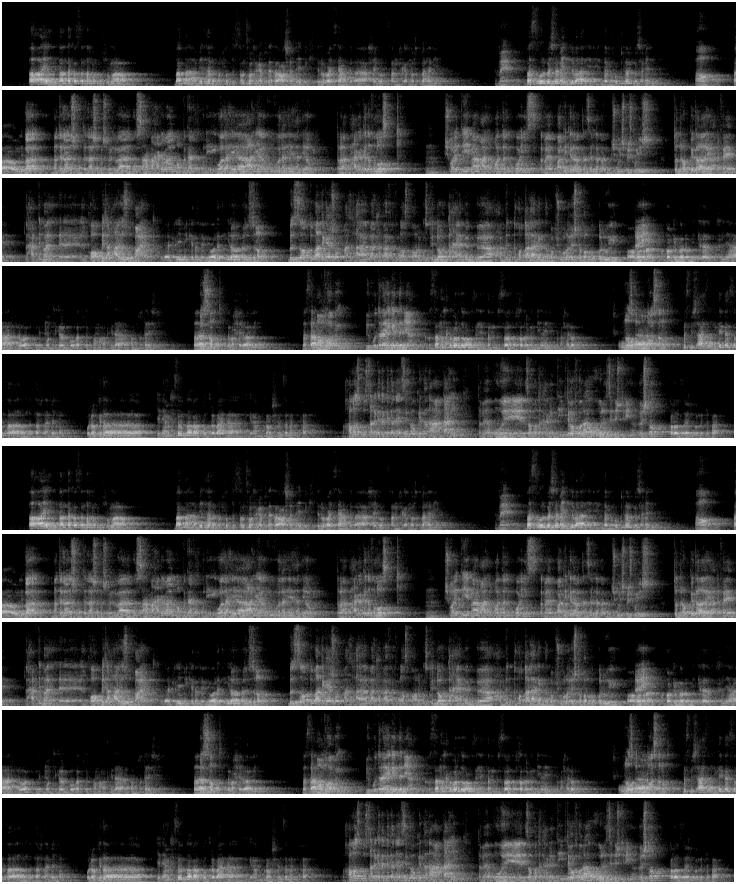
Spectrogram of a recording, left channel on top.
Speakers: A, on the right; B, on the left.
A: اه اه يعني انت عندك اصلا اللحمه المفرومه بعد ما انا اعملها لما نحط الصلصه والحاجات بتاعتها 10 دقائق بالكتير ربع ساعه تبقى حلوه بس اهم حاجه النار تبقى هاديه
B: تمام
A: بس والبشاميل بقى يعني انت المفروض بتعمل بشاميل
B: اه
A: فقول لي بقى
B: لا
A: طب
B: ما تقلقش ما تقلقش البشاميل بقى بص اهم حاجه بقى النار بتاعتها تكون ايه ولا هي عاليه قوي ولا هي هاديه قوي تمام حاجه كده في الوسط
A: امم
B: شويه دقيق بقى يا معلم وهتقلب كويس تمام وبعد كده بتنزل لبن بشويش بشويش تضرب كده يعني فاهم لحد ما ال- القوام بتاعها يظبط معاك
A: يبقى كريمي كده فاهمني ولا تقيله
B: ب-
A: ولا
B: بالظبط
A: خفيفه
B: بالظبط وبعد كده شويه ملح آه، ملح بقى فلفل اسمر جوز طيب لو انت حابب آه، حبيت نحط عليها جبنه مبشوره قشطه برضو كله ايه
A: اه موضوع
B: رايق
A: موضوع الجبنه الرومي كده بتخليها عارف اللي هو بتمط كده في بقك بتبقى طعمها كده طعم مختلف فبتبقى
B: بالظبط
A: حلوه قوي بس
B: فالموضوع
A: اهم
B: بي... بيكون رايق جدا يعني
A: بس اهم حاجه برضو عاوزين نهتم بالسلطه الخضراء جنبيها يعني بتبقى حلوه و...
B: نظبط موضوع السلطه
A: بس مش ازمه يعني كده كده السلطه انا وانت بنعرف نعملها ولو كده يعني اعمل حسابك بقى بعد بكره بقى هنيجي نعمل مكرونه بشاميل زي ما اتفقنا
B: خلاص بص انا كده كده نازل لو كده انا هعدي عليك تمام ونظبط الحاجات دي اكتبها في ورقه وننزل نشتريها قشطه
A: خلاص زي الفل اتفقنا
